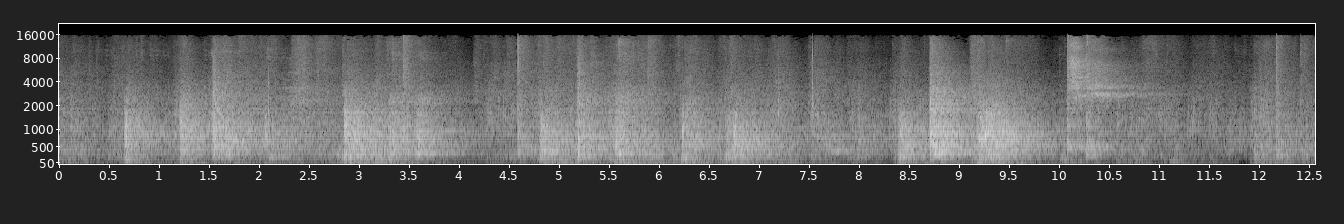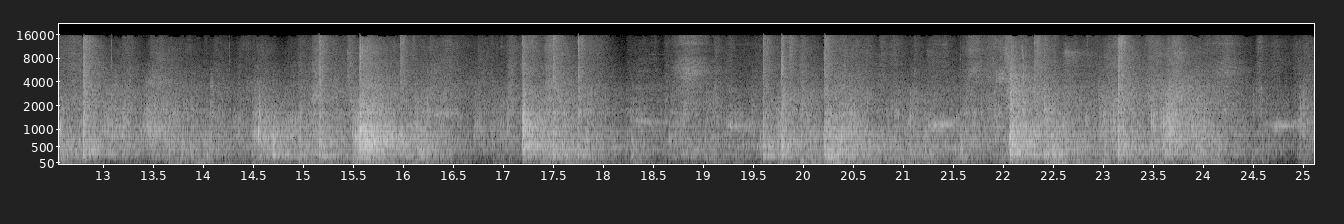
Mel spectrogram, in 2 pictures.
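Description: Kickboxing sparring: irregular thuds and slaps of punches and kicks landing on boxing gloves and a covering guard, echoing in a large hall.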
